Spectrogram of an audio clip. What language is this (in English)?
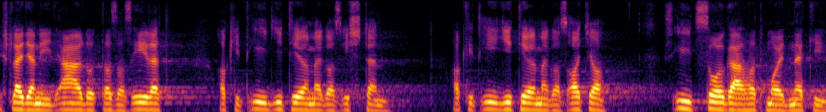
Hungarian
